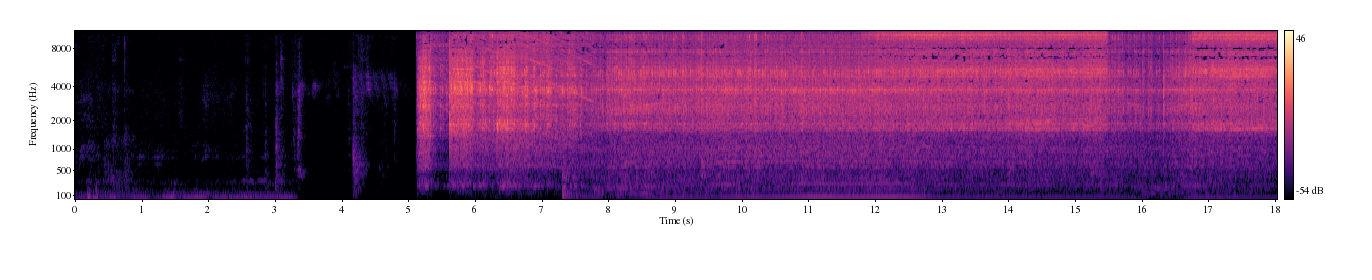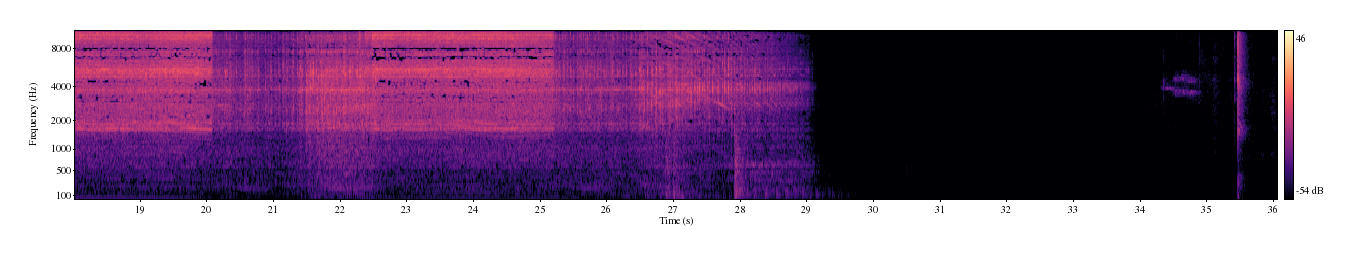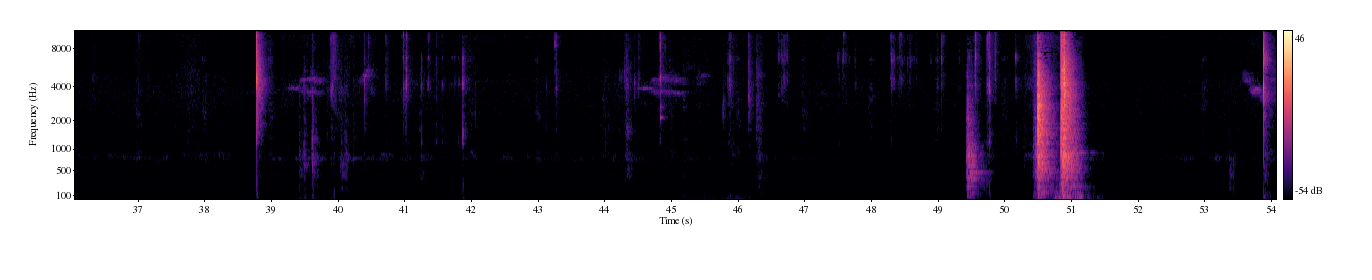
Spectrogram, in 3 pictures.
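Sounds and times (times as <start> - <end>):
angle grinder running: 5.2 - 29.2.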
